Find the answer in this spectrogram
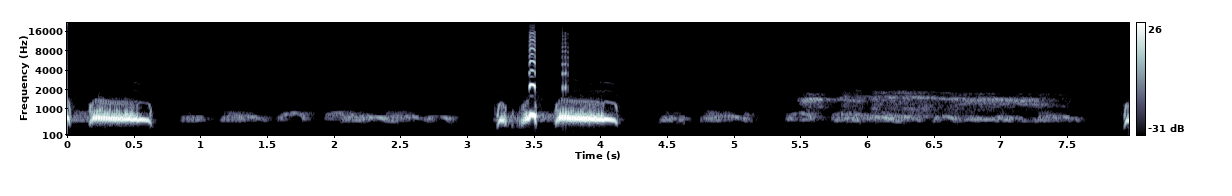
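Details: Decoy spotted dove with a fine, vigorous driving voice gives loud phrases of a long coo, soft trailing coos, then two short notes and another long coo; a faint higher tone runs alongside.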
